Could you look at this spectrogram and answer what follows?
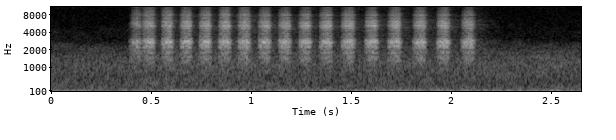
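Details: Eurasian magpie (Pica pica) rattling out a loud, raspy chatter of about fifteen quick, regular notes lasting under two seconds, set against soft low rumble.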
